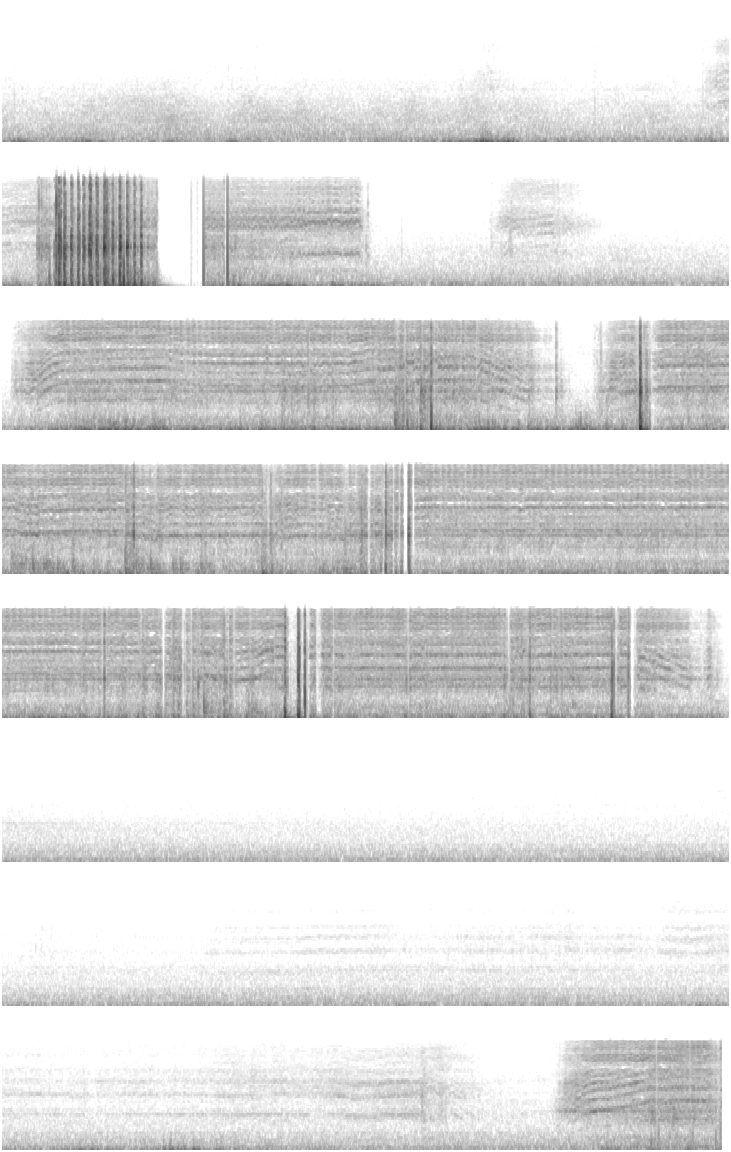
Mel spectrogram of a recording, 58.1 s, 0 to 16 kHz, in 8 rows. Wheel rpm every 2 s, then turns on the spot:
0, 0, 0, 0, 0, 0, 0, 60, 160, 140, 70, 160, 160, 160, 160, 160, 190, 170, 10, 0, 0, 0, 0, 0, 0, 0, 0, 0, 90.
none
